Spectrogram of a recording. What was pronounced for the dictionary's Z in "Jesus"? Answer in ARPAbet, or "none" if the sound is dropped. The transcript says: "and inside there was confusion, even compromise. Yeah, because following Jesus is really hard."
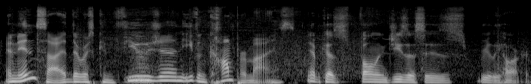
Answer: Z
